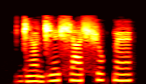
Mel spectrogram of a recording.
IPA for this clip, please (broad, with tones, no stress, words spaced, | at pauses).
d͡ʒã˨d͡ʒe˧ʃa˧ ʃo˦k͡pɛ̃˦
